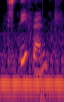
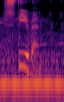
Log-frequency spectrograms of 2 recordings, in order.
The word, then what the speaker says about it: Stephen: in school right so instead of saying stefan from the names stephen s s-t-e-b-h-e-n and american people that's stephen stephen so when you're going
